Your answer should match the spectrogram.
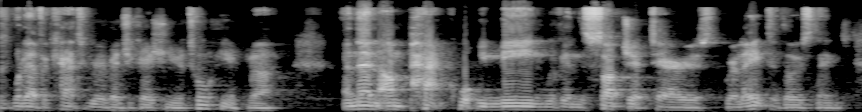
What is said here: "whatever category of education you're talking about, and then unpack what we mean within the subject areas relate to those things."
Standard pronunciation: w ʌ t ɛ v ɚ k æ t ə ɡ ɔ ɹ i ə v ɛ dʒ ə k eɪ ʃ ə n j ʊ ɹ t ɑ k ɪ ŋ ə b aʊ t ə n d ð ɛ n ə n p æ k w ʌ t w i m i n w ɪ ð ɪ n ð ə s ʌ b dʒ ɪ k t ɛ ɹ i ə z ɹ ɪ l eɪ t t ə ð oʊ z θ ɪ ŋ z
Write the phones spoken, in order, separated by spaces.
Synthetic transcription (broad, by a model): w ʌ t ɛ v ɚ k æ t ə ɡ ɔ ɹ i ə v ɛ dʒ ə k eɪ ʃ ə n j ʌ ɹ t ɑ k ɪ ŋ ə b aʊ t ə n ð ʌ n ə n p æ k w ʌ t w i m i n w ɪ ð ɪ n ð ə s ʌ b dʒ ɪ k t ɛ ɹ i ə z ɹ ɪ l eɪ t t ə ð oʊ z θ ɪ ŋ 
